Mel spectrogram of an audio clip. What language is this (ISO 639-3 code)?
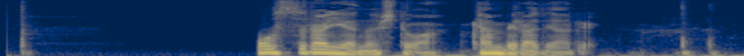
jpn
